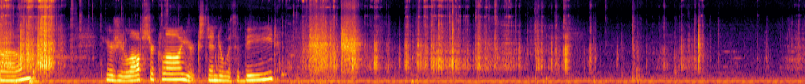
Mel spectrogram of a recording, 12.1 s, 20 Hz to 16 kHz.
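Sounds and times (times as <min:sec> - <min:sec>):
metal chains clinking: 0:00.0 - 0:02.6, 0:04.2 - 0:09.0, 0:09.7 - 0:10.7, 0:11.4 - 0:12.0.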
